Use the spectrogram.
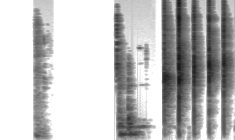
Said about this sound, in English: It's about the only clap I'm going to get.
